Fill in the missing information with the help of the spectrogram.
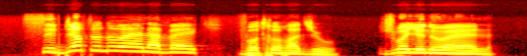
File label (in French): c est bientot noel avec joyeux noel, jingle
